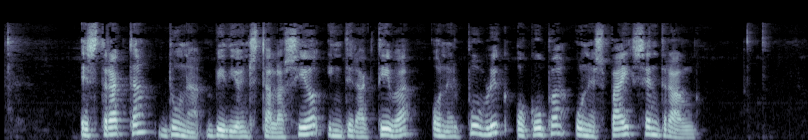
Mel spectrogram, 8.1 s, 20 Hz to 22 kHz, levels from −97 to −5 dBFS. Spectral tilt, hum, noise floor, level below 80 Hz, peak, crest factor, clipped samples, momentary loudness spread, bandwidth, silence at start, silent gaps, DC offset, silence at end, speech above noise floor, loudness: -4 dB/octave; none; -71 dBFS; -66 dBFS; -6 dBFS; 20 dB; under 0.1%; 7 LU; 11.5 kHz; 0.05 s; none; under 0.1%; 1.15 s; 47 dB; -25 LUFS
